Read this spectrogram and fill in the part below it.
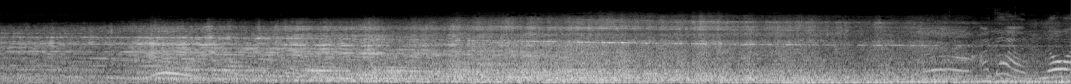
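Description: An Airbus A320 jet climbs out over Miami International Airport, its engine roar swelling and holding loud and close throughout, with a person talking underneath the steady rumble.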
